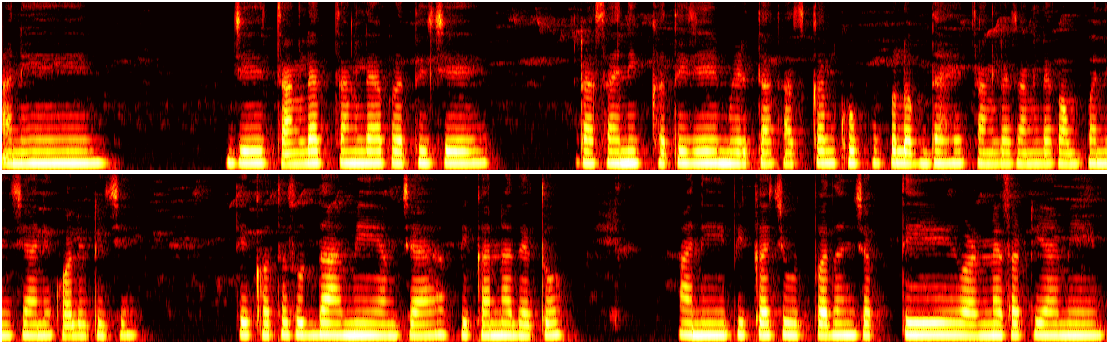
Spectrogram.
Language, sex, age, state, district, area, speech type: Marathi, female, 18-30, Maharashtra, Akola, rural, spontaneous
